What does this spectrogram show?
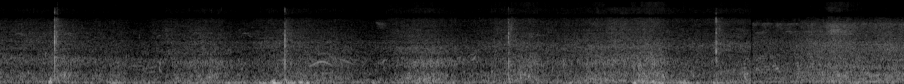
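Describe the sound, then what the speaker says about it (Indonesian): Strong wind sweeps a beach at Cambai Resort in Lampung, a steady close roar of gusts and buffeting mixed with surf that holds for the whole stretch, with a few sharper thumps. "Anginnya cukup kencang juga sih kalau mau main kano ini."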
